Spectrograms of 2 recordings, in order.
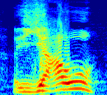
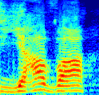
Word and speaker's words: Yahweh: How to pronounce this W? Is it Yahwa or Yahoo or Yava?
